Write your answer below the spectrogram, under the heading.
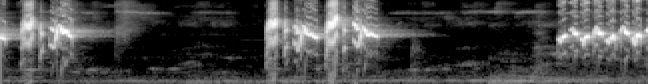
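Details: Sooty-headed bulbul singing vigorously, a recording meant as a lure for morning, afternoon and night: two loud bubbly phrases of quick warbled notes about a second apart, then a fast run of short chirps; quiet background.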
